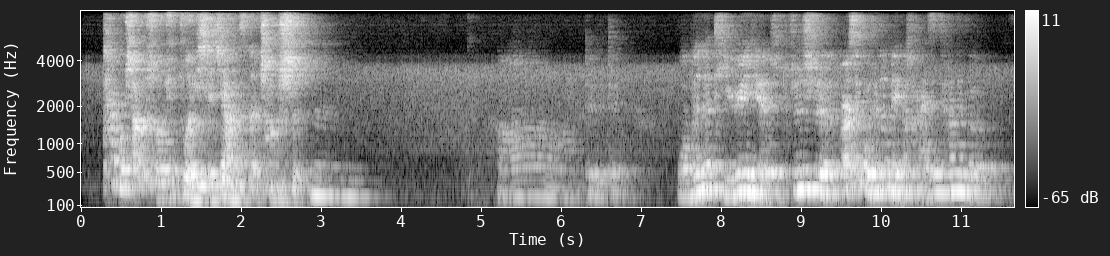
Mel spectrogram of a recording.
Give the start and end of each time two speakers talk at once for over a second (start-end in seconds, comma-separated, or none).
none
